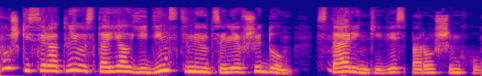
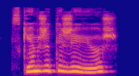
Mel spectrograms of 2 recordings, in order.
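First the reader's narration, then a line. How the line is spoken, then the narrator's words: Question after heavy sigh. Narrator (Russian): Начальник штаба партизанского отряда Василий Чухнов шумно вздохнул и спросил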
